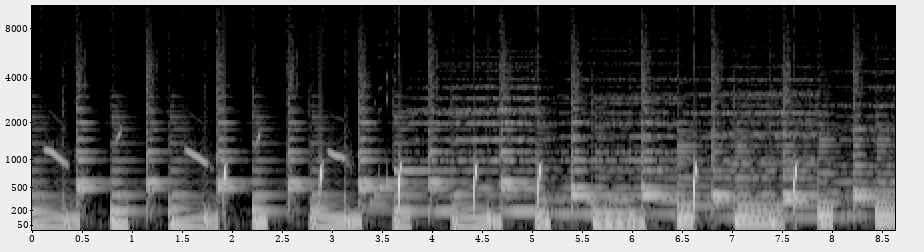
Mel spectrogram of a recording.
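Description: Cartoon plop sound effects, a run of short pitched bloops about once a second, over bouncy children's music with a steady pulsing bass.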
